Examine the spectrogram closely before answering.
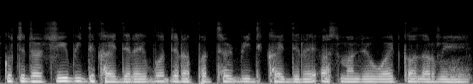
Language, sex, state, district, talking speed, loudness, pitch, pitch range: Hindi, male, Arunachal Pradesh, Longding, 255 wpm, -15 LUFS, 125 Hz, 125-130 Hz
